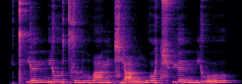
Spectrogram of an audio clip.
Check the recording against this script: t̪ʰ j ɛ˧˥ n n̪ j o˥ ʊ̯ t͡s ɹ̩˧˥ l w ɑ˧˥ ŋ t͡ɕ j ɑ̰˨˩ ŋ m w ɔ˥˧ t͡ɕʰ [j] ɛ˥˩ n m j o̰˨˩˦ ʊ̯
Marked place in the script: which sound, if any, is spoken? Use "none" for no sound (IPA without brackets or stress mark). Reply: ɥ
